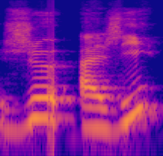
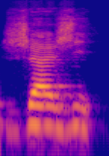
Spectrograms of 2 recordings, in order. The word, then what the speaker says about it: j'agis: So instead of saying je agis, that means like there's a cut in the pronunciation because you're going to have to pronounce two vowels next to each other. It's not smooth anymore. We're going to be saying j'agis.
